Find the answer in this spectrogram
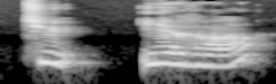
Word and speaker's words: tu iras: Then we have ira, ira, ira, ira. They all pronounce the same because we don't pronounce the S at tu ira.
